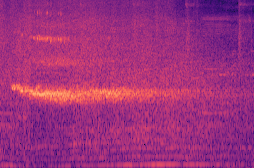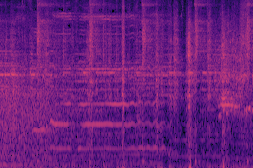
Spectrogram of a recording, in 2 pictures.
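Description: Tyres screech as a car pulls away. A sustained high squeal rides over engine rumble in the first few seconds, then gives way to rougher road noise with scattered clatter and knocks.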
